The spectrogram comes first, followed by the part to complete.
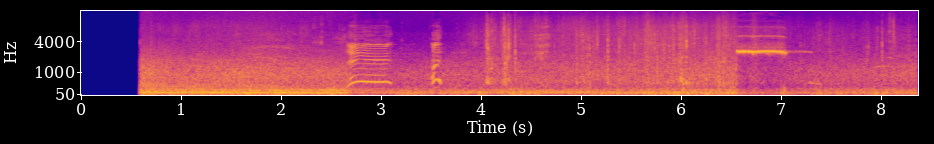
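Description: Outdoor youth football drill: a loud shout about three seconds in, then a short, high whistle blast near seven seconds, over a steady low rumble.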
